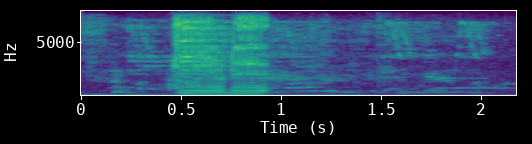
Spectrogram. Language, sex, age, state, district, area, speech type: Dogri, male, 30-45, Jammu and Kashmir, Samba, rural, spontaneous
